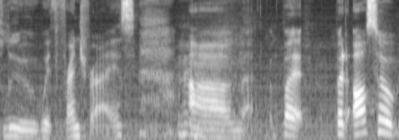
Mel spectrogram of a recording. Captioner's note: laughter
